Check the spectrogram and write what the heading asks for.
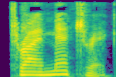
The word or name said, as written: trimetric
